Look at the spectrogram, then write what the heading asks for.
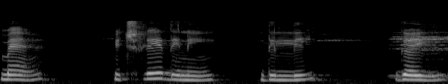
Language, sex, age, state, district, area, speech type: Punjabi, female, 30-45, Punjab, Fazilka, rural, spontaneous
